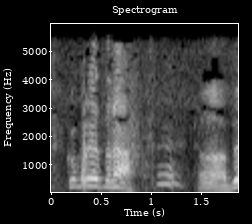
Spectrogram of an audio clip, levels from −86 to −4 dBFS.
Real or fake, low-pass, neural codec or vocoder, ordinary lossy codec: real; 5.4 kHz; none; none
